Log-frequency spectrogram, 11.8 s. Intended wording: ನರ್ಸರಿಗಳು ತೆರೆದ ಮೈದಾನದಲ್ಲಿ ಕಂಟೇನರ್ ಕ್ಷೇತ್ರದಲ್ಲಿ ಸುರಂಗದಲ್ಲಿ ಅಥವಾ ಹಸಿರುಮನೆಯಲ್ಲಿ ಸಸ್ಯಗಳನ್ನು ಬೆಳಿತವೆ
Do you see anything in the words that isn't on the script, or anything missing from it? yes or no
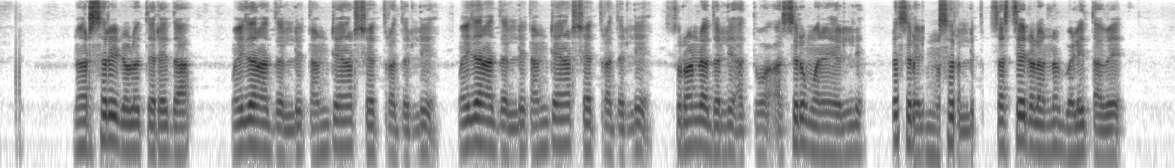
yes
